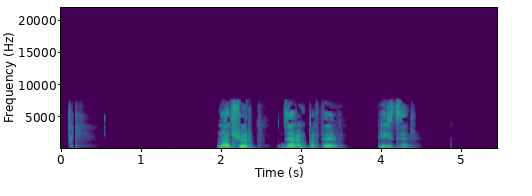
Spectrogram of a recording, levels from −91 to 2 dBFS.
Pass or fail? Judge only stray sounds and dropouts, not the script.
pass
